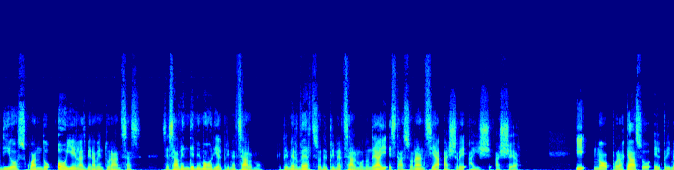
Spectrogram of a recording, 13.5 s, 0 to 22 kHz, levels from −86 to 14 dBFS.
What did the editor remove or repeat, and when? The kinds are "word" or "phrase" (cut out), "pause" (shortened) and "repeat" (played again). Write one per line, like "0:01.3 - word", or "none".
0:03.1 - pause
0:11.0 - pause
